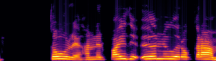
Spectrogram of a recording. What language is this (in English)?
Icelandic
